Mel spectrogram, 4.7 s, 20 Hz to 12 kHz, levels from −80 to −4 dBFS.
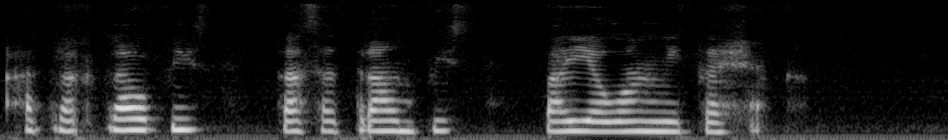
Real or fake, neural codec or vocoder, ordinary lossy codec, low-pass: fake; autoencoder, 48 kHz, 32 numbers a frame, DAC-VAE, trained on Japanese speech; AAC, 64 kbps; 10.8 kHz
